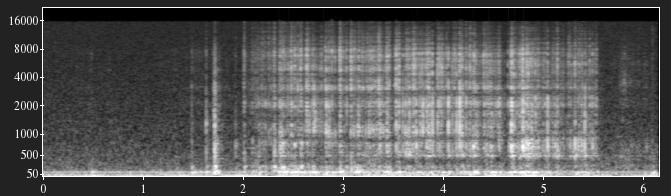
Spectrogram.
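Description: A dark plastic T-rake scrapes through dry, fine white sand raked into wavy patterns in a tray. It makes a crisp, crunchy, gritty rasp with bright hiss that swells from quiet into a dense, steady scrape, then fades. A low, steady hum runs underneath throughout.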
